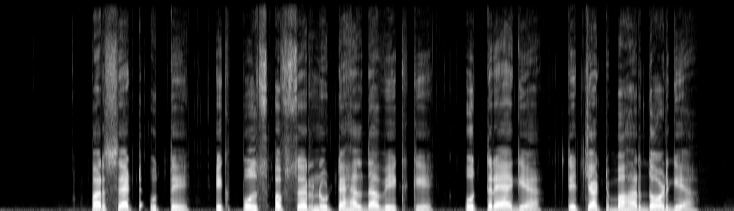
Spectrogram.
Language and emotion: Punjabi, neutral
